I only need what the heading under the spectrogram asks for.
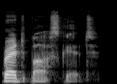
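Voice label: "bread basket", British English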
